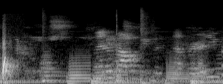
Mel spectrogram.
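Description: A short pop sound effect right at the start, then background music with a repeating bass line.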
